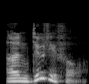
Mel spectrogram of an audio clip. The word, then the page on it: undutiful: British English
